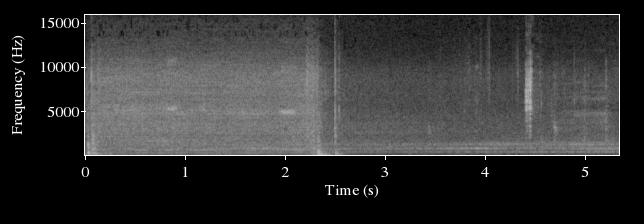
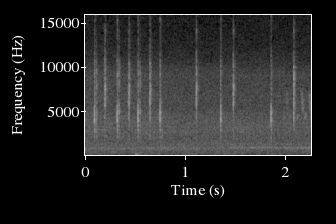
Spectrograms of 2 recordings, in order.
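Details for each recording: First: 2005 Chevy Tahoe power window: motor hums steadily for about two seconds, then a thunk as the glass stops; window had quit due to a bad connection at the motor, not a failed motor. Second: 2005 Chevy Tahoe door power window that quit: sharp relay clicks on and off with no motor hum when the switch is pressed. The window motor gets no power through a bad connection.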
